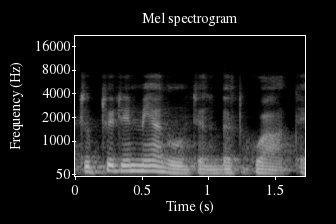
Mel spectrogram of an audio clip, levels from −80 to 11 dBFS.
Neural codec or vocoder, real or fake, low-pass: codec, 24 kHz, 1.2 kbps, DualCodec; fake; 10.8 kHz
